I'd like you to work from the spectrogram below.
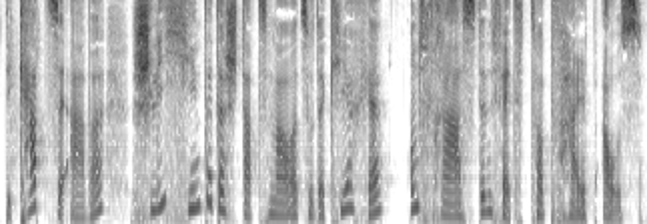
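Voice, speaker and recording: A woman reading a fairy tale aloud as storyteller, calm and measured. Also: on the low side, gravelly, dry recording, clean studio sound.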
